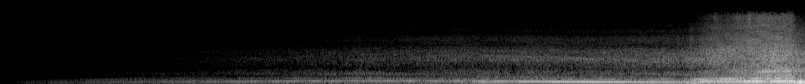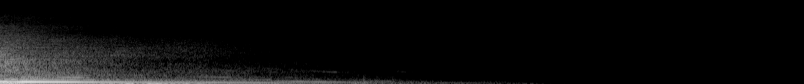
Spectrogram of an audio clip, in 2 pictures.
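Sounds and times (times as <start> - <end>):
Dodge Ram passing fast with rev: 0.4 - 11.8.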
